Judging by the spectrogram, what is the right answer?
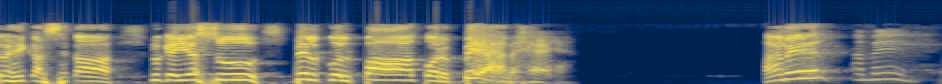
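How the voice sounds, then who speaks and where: This man's voice is extremely high in pitch. It rises and falls with ordinary variation. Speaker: pastor. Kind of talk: sermon preaching to a congregation.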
